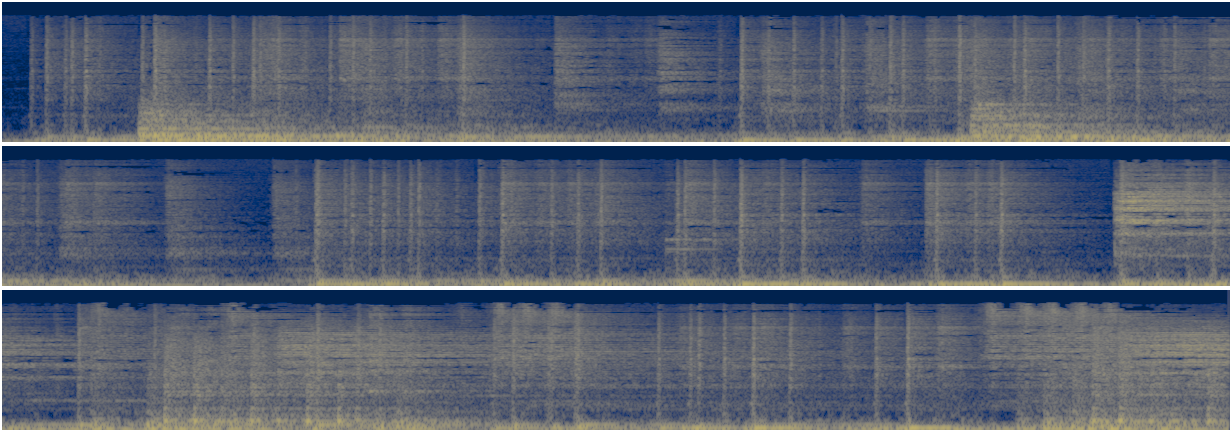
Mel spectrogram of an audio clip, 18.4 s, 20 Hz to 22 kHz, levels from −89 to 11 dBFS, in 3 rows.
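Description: No technical faults are audible.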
